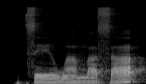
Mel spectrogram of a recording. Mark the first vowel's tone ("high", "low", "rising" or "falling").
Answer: low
